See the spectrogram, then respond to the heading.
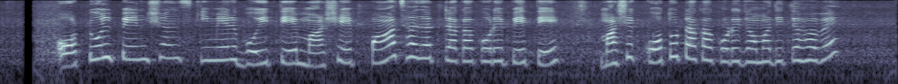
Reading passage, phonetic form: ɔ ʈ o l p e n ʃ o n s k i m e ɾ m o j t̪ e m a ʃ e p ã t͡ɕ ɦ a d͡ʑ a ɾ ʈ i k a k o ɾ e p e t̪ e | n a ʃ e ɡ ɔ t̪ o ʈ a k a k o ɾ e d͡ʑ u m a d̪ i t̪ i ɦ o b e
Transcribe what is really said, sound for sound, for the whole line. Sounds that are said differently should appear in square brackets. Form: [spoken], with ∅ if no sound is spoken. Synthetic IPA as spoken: ɔ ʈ o l p e n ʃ o n s k i m e ɾ [b] o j t̪ e m a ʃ e p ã t͡ɕ ɦ a d͡ʑ a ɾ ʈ [a] k a k o ɾ e p e t̪ e | [m] a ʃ e [k] ɔ t̪ o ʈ a k a k o ɾ e d͡ʑ [ɔ] m a d̪ i t̪ [e] ɦ [ɔ] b e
